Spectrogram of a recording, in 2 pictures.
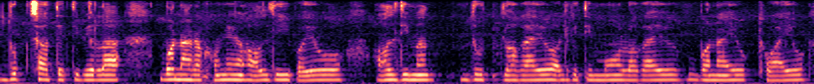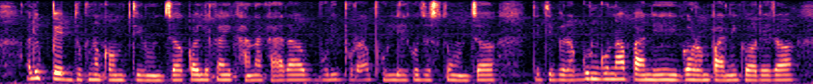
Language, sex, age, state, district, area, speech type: Nepali, female, 30-45, West Bengal, Darjeeling, rural, spontaneous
